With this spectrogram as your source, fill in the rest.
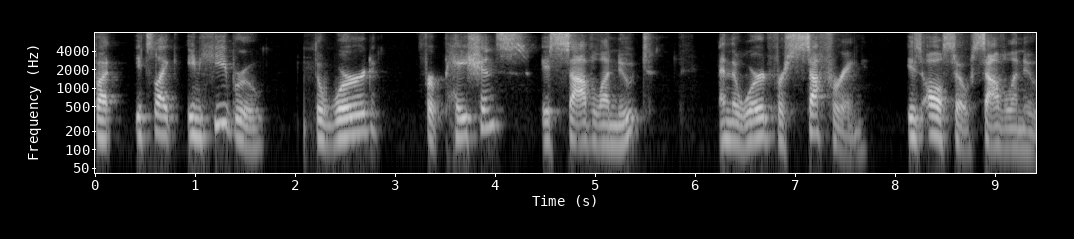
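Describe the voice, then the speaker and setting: Loud and very slow, a man speaks at a fairly high pitch with very wide pitch swings. The recording is very clean, with a silent background. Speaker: rabbi. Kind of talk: casual chat. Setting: live stream.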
